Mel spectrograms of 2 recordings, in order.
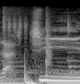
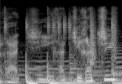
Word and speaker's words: Racci: C'est pas grave, premier épisode, je suis avec Rachi Nelson. Yeah, Rachi Nelson. C'est ça, il m'a dit qu'on prononce ça comme ça, Rachi. Rachi, comme Gucci, c'est R-A-C-C-I, comme Gucci, c'est J.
